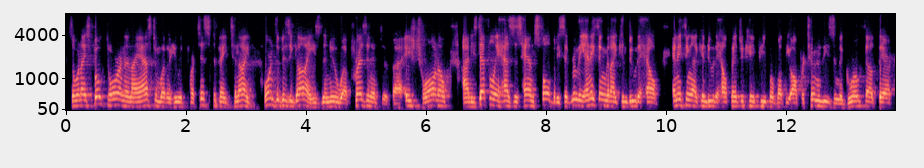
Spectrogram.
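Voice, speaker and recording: A man hosting a community event, briskly reading a prepared introduction of the next speaker. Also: on the high side, warm tone, no room sound. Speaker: event organizer and moderator. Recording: muffled, dull event stream.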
